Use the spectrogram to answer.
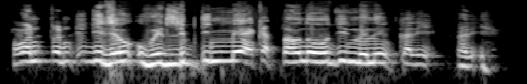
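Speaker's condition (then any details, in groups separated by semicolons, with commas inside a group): Cerebral palsy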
